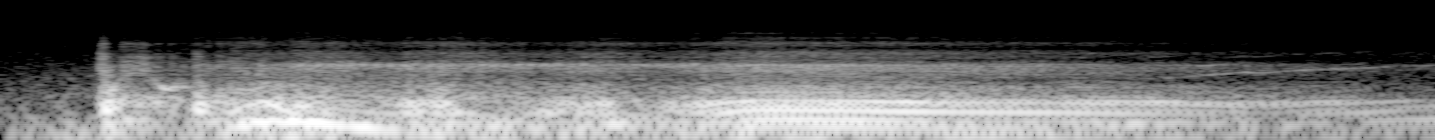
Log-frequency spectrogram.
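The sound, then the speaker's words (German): A car drives along with a steady, low engine rumble that swells slightly mid-way and then eases off, with no talking. “Und fahr dann nicht über die Champs-Élysées. Aber warum denn nicht? Wir sind doch immer so gefahren.”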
